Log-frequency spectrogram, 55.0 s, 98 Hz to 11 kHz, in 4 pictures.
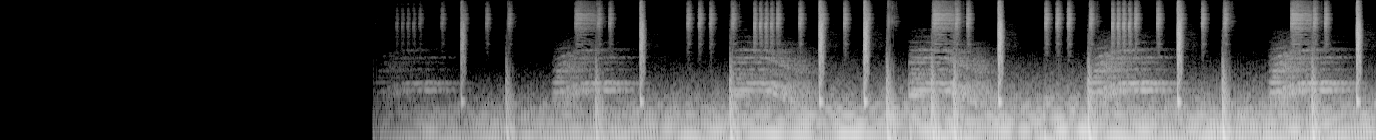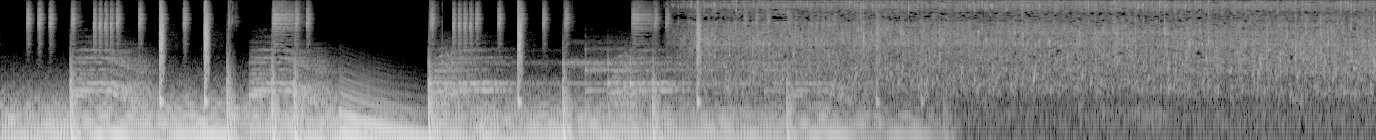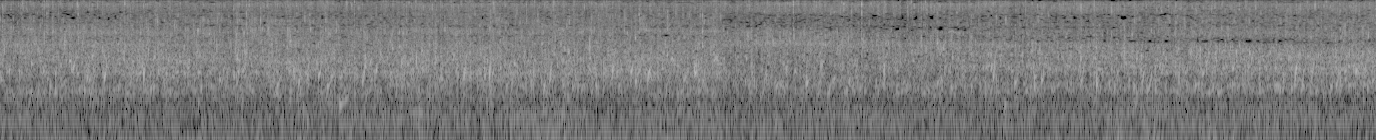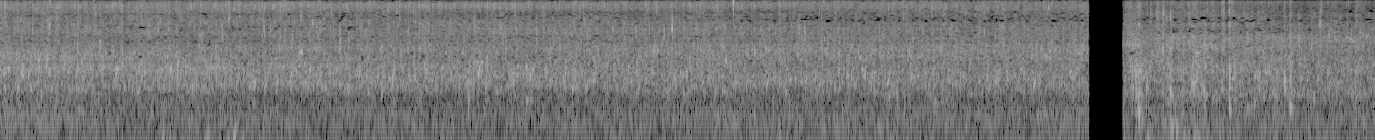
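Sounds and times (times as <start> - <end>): stream trickling over stones: 20.5 - 55.0.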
